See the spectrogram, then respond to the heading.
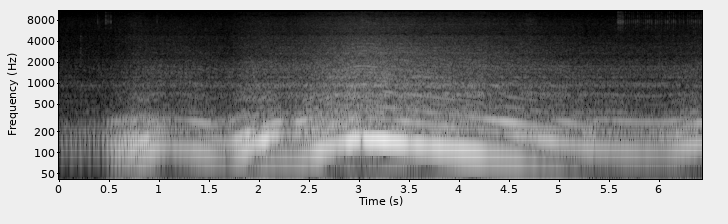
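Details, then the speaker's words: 1998 Honda Civic at about 161,557 miles after an exhaust repair: revs rise and fall with a deep, slightly raspy drone. A slight leak remains from a cracked exhaust pipe that still needs fixing. "it I mean you can still hear a little bit of a wand to it but it's so much wider but I just need to fix that"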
